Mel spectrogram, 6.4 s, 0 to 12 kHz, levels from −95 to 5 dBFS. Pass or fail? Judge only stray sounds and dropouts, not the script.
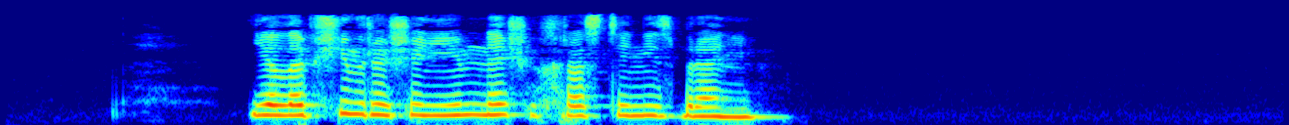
pass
